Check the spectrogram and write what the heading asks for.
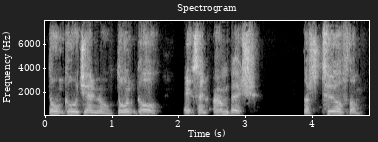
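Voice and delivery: mock-urgent cry of warning, punchline delivery; shouted warning. Staggering survivor warning the general of an ambush, mock shout. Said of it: "he shouts at the general".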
